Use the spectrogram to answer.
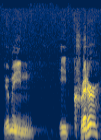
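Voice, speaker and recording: Worried scientist, low voice, halting and understated, weary, 1950s radio drama, dull old recording. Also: male voice, big pitch swings, full character voice. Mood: reluctant. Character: glum male expedition scientist, weary and worried.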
